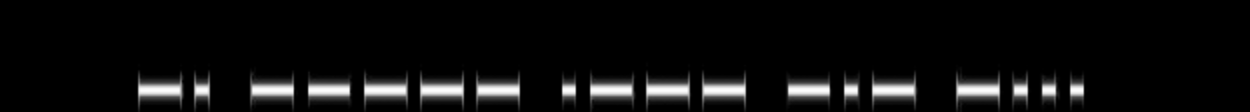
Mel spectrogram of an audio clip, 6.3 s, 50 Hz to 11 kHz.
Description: Morse code, heard as a keyed tone, about 17 wpm, 700 Hz. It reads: N0JKB
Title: USA Call Signs - 5 Characters - Repeated 2x - 17wpm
